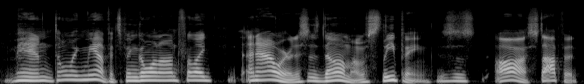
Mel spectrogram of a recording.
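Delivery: high-pitched, whiny imitation of annoyance; mock exasperated complaint. Vlogger woken by missile alert, mock exasperated. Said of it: "his video was super, like".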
